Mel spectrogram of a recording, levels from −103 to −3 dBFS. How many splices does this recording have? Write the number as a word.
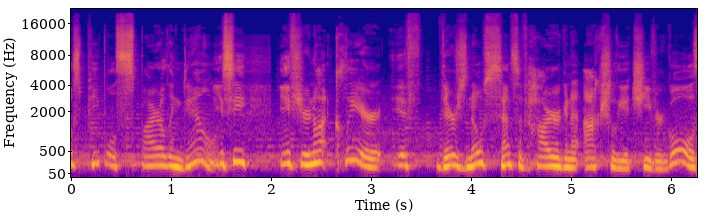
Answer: one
